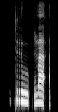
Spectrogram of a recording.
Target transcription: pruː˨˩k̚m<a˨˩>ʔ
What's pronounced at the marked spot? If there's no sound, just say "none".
a˨˩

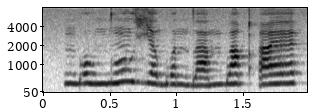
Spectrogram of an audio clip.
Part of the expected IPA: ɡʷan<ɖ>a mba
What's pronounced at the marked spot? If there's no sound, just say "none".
d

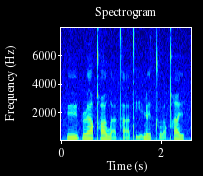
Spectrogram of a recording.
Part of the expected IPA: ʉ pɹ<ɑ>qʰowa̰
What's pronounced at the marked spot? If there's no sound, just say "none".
ɐ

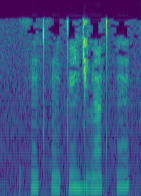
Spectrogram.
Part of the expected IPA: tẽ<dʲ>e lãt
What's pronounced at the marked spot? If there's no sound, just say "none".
ɟ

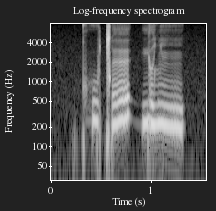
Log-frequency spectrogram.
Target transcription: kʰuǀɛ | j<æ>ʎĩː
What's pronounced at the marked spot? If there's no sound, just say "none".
ə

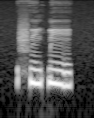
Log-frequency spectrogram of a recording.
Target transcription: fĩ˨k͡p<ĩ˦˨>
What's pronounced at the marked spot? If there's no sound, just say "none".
ĩ˨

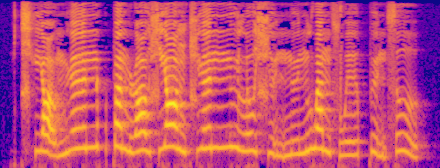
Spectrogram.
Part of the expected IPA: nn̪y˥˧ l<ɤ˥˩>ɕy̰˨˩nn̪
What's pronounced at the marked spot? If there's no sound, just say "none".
ɤ˥˩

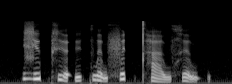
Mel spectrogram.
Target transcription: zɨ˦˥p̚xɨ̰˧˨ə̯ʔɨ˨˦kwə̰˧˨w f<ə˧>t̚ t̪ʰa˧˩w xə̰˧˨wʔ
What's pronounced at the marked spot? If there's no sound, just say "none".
ə˦˥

